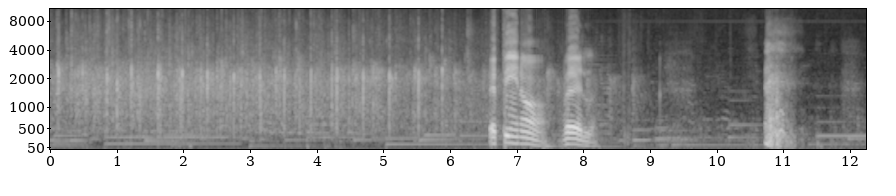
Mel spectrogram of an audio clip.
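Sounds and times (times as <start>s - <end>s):
audience applause: 0.0s - 9.0s
speech: 6.6s - 8.3s.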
